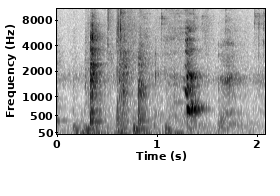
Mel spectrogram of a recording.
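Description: A dog whimpers close by in a few short, soft whines and breathy yips, quiet and separated by brief pauses.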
